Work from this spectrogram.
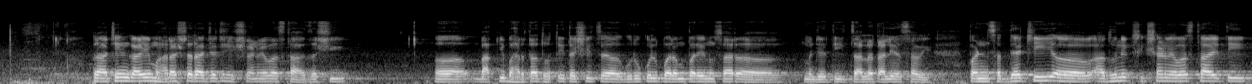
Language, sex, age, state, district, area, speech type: Marathi, male, 30-45, Maharashtra, Ratnagiri, urban, spontaneous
